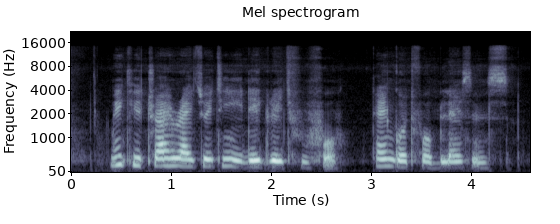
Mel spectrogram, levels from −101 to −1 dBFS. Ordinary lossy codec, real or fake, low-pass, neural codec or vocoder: none; fake; 14.4 kHz; vocoder, 44.1 kHz, 128 mel bands, Pupu-Vocoder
